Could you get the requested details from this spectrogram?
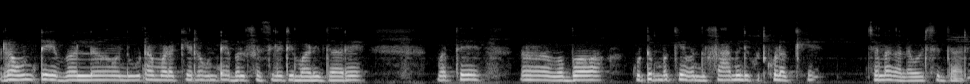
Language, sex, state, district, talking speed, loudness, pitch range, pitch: Kannada, female, Karnataka, Belgaum, 110 wpm, -17 LUFS, 195-210 Hz, 200 Hz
